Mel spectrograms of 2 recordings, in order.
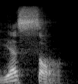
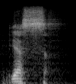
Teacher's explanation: Kalau baca tebal berarti yassor, kalau baca tipis berarti yassar.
